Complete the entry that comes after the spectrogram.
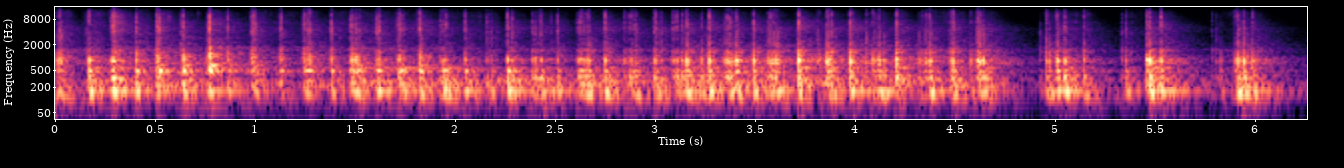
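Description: Fingertips and short nails tap quickly on the glossy laminated cover of a large, solid hardcover cookbook lying on a wooden table. The result is a dense stream of short, crisp taps and clicks, each dying away almost instantly, in an uneven rhythm with brief pauses near the end.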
